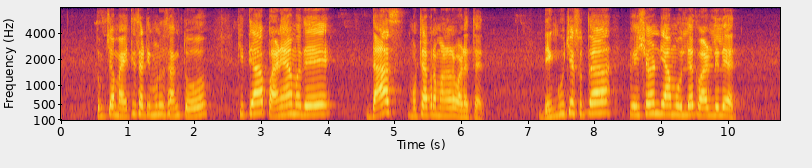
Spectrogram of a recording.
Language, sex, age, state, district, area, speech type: Marathi, male, 60+, Maharashtra, Wardha, urban, spontaneous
